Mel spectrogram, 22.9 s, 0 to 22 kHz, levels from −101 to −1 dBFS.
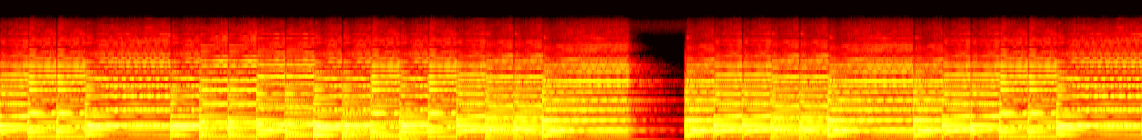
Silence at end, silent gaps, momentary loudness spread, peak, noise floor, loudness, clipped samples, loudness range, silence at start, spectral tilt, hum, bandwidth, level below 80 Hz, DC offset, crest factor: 0 s; none; 2 LU; -4 dBFS; -54 dBFS; -18 LUFS; under 0.1%; 2 LU; 0 s; -5.5 dB/octave; none; 11 kHz; -52 dBFS; 0.4%; 14 dB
